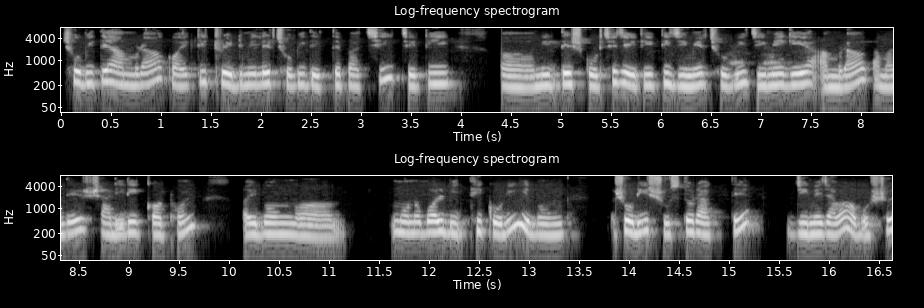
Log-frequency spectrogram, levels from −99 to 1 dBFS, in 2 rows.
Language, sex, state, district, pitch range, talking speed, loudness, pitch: Bengali, female, West Bengal, Jhargram, 195-225 Hz, 140 wpm, -19 LUFS, 205 Hz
